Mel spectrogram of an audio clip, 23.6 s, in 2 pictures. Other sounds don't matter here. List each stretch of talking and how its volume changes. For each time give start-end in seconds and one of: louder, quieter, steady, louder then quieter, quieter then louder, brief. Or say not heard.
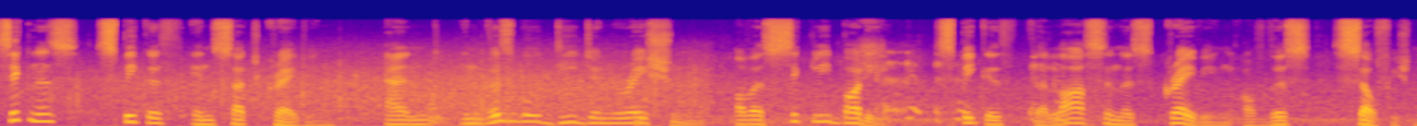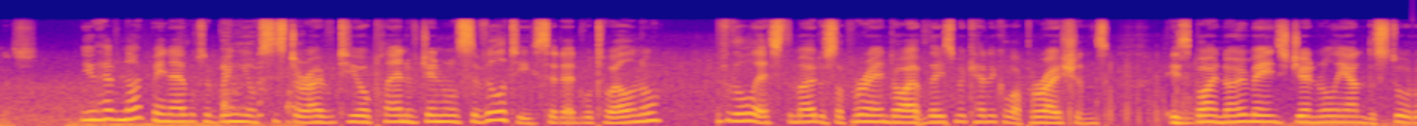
0.0-23.5 steady.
